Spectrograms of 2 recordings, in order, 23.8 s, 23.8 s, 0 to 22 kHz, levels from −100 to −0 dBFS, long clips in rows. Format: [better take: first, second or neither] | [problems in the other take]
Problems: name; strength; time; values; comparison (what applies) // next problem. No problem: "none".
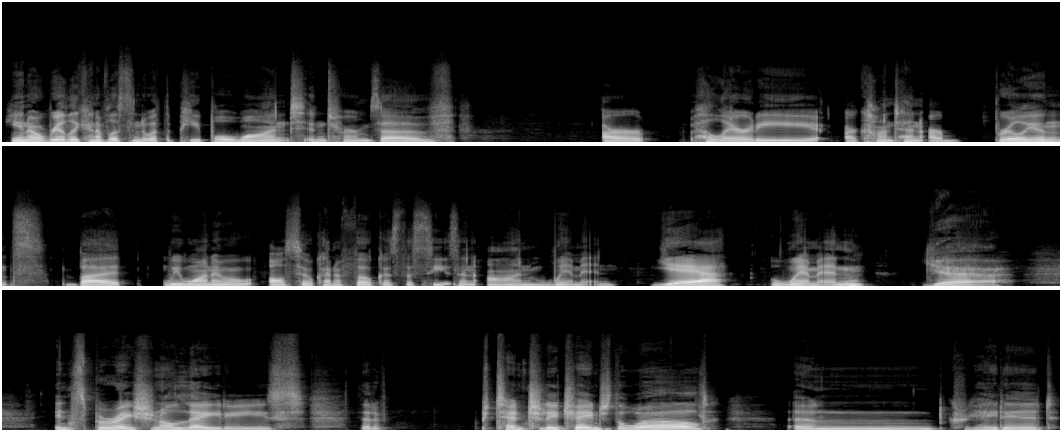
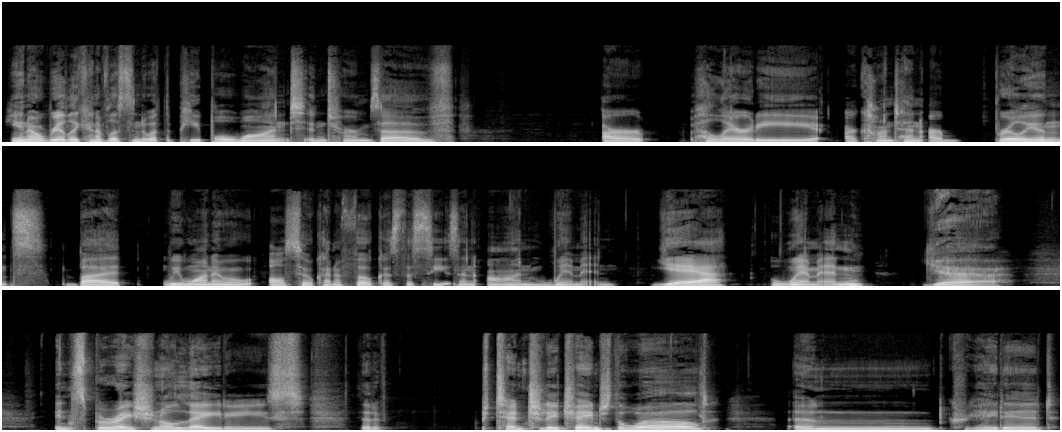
second | muffled; very slightly; fading above 3.5 kHz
